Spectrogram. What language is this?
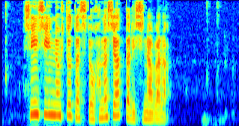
Japanese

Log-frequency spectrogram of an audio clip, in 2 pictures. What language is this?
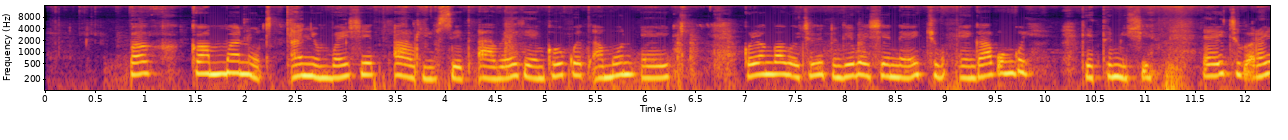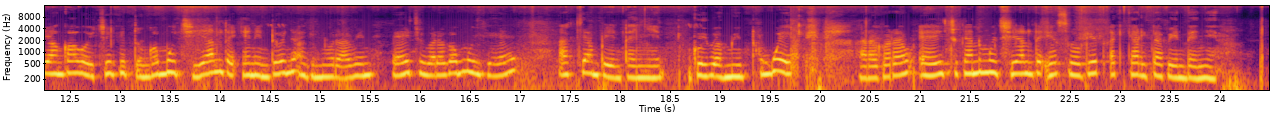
Kalenjin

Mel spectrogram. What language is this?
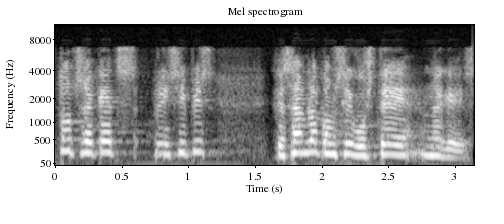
Catalan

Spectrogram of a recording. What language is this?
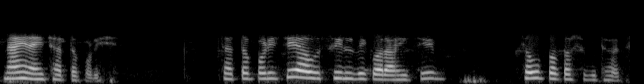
Odia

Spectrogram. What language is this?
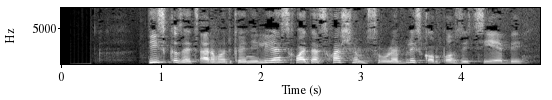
Georgian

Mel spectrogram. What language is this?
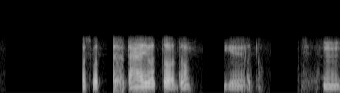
Santali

